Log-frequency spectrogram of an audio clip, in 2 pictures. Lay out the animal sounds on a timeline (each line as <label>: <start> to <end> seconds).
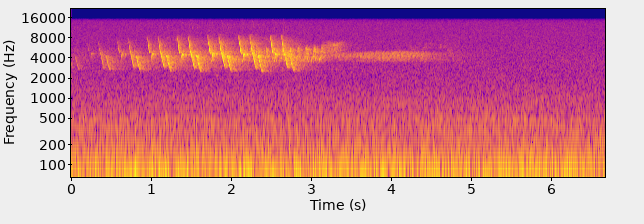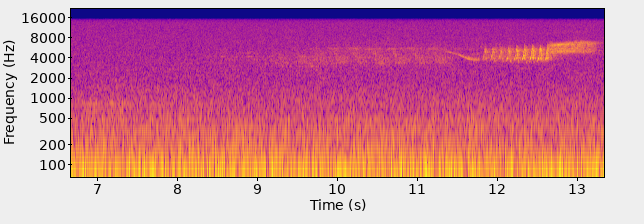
Ovenbird (Seiurus aurocapilla): 0.0 to 3.0 seconds
Pine Warbler (Setophaga pinus): 2.3 to 4.6 seconds
Chestnut-sided Warbler (Setophaga pensylvanica): 4.1 to 4.8 seconds
Ovenbird (Seiurus aurocapilla): 8.7 to 11.7 seconds
Black-throated Blue Warbler (Setophaga caerulescens): 11.2 to 13.3 seconds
